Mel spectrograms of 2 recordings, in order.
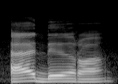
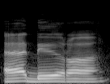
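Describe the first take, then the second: No difference in how they are said.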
